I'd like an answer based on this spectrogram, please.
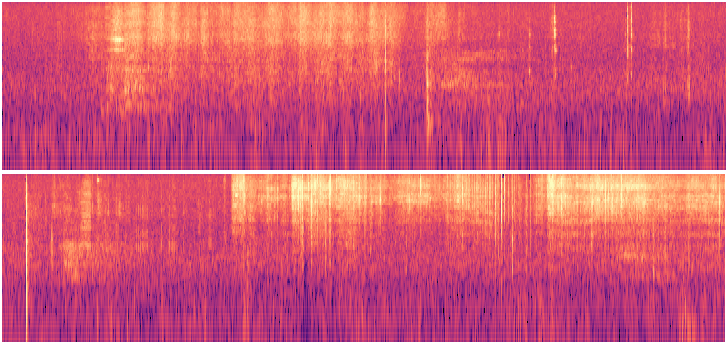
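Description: Wood campfire crackling and hissing under a pan, with one sharp pop about halfway through. The fire flares up and grows louder and busier with crackles about ten seconds in.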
